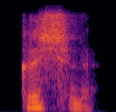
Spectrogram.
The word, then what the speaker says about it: Krishna: This is the verse where Arjun refers Krishna as Krishna for the first time. So this is the proper pronunciation of Krishna.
